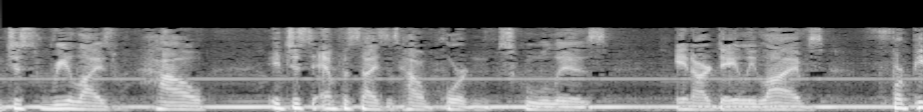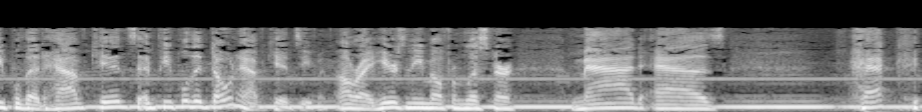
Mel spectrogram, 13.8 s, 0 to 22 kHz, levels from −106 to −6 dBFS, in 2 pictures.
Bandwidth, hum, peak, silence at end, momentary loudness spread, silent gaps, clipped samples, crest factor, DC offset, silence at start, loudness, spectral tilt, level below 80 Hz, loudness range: 8 kHz; none; -2 dBFS; 0 s; 6 LU; none; under 0.1%; 14 dB; under 0.1%; 0 s; -17 LUFS; -5.5 dB/octave; -50 dBFS; 3 LU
